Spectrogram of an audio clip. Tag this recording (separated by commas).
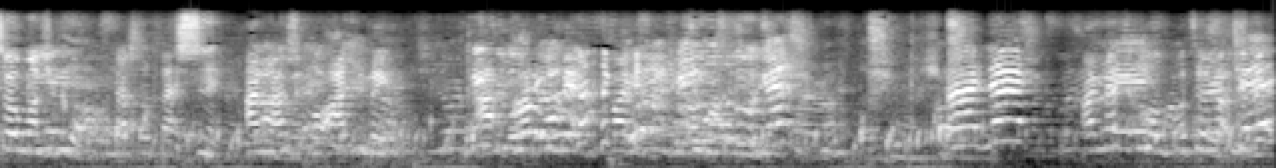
Speech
